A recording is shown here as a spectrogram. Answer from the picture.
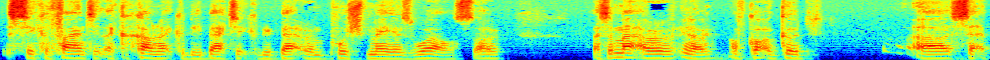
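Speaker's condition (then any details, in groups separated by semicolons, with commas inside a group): No condition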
